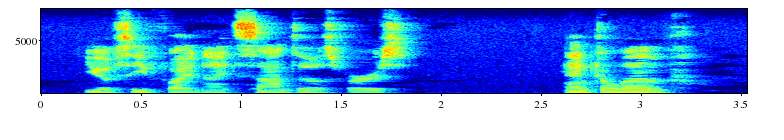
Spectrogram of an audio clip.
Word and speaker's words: Ankalaev: fight night santos versus antolev that's how you say his name for sure kind of hard to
